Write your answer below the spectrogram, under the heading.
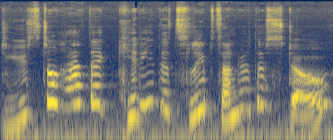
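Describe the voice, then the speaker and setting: A shrill, put-on character voice at a fairly quick pace, over clear background noise. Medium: read story. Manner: shrieking.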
